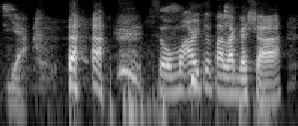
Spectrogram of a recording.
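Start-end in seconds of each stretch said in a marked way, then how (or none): 0.7-1.5 laugh. Real, not acted. Laughs at student's comment.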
